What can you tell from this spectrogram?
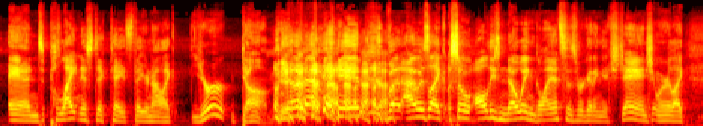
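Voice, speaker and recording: A fairly high-pitched male voice with very wide pitch swings at a moderate pace, noticeable background noise behind it. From US South, North Carolina. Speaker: comedian and tour guide. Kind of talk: casual chat.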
